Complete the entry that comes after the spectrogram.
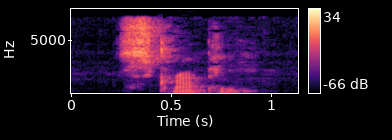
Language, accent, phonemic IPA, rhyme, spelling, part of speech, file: English, Southern England, /ˈskɹæpi/, -æpi, scrappy, adjective, LL-Q1860 (eng)-scrappy.wav
- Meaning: 1. Consisting of scraps; fragmentary; lacking unity or consistency 2. Having an aggressive spirit; inclined to fight or strive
